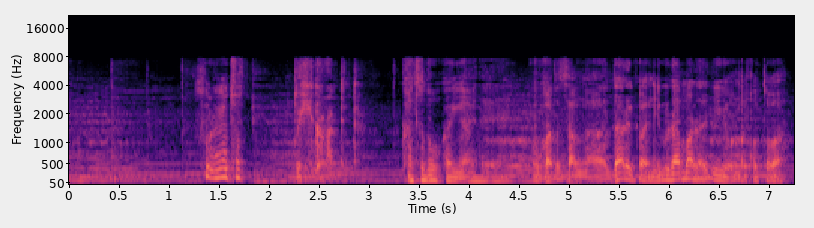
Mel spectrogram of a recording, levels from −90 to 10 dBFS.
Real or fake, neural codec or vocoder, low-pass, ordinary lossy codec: fake; codec, 16 kHz, 16 kbps, FreqCodec, smaller model; none; none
